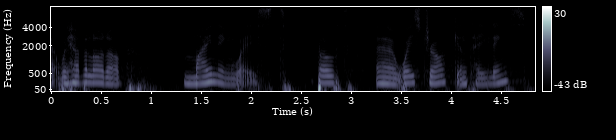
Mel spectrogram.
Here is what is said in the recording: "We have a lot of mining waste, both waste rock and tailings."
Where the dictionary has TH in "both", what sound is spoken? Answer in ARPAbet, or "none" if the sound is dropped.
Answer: TH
